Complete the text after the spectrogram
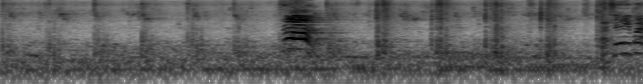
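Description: Several people march in step, their shoes tapping on a hard court.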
